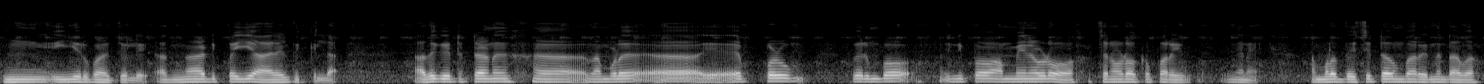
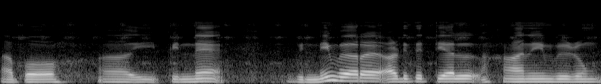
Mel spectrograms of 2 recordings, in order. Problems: constant background noise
